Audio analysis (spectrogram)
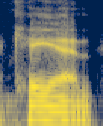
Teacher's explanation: The vowel practically ceases to exist.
